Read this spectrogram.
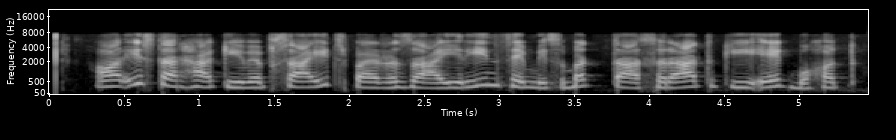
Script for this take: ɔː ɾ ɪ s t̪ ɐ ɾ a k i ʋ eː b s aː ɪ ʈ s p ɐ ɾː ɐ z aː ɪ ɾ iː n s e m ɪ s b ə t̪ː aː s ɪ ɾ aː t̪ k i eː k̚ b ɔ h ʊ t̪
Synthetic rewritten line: ɔː ɾ ɪ s t̪ ɐ ɾ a k i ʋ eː b s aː ɪ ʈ s p ɐ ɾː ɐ z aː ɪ ɾ iː n s e m ɪ s b ə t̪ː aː s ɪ ɾ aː t̪ k i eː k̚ b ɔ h ʊ t̪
